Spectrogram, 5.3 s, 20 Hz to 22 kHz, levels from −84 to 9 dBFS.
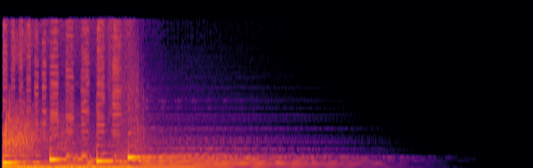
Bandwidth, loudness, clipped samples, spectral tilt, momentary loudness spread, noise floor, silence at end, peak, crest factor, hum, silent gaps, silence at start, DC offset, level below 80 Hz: over 20 kHz; -15 LUFS; under 0.1%; -4.5 dB/octave; 21 LU; -84 dBFS; 2.15 s; 0 dBFS; 16 dB; none; none; 0 s; under 0.1%; -20 dBFS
